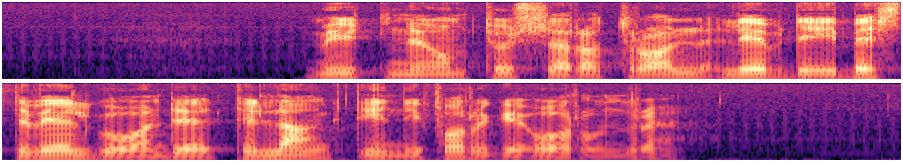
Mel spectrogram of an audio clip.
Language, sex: Norwegian, male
